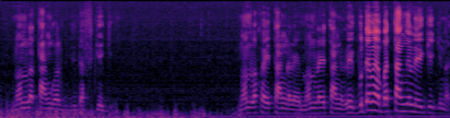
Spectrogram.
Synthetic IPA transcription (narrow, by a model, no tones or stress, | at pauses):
nɔnlɐtaŋɡolbudidɐfɡeɡi | nɔnlɐkojitaŋɡɐlenɔnlɐjitaŋɡɐlebudemebɐtaŋɡɐleɡeɡinɐ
